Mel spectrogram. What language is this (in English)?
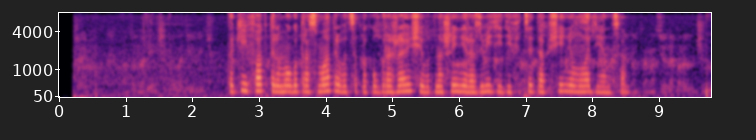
Russian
